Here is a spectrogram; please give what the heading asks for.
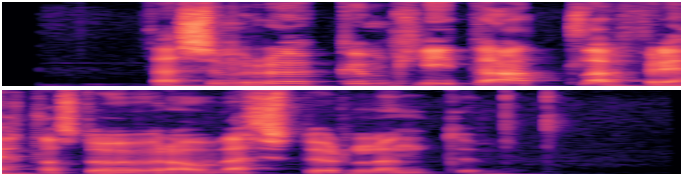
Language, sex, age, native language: Icelandic, male, 20-29, Icelandic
